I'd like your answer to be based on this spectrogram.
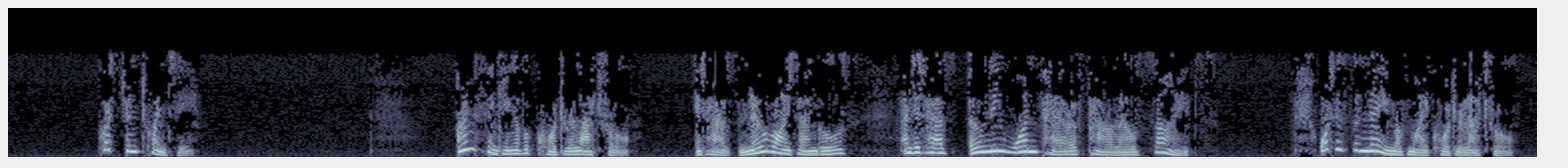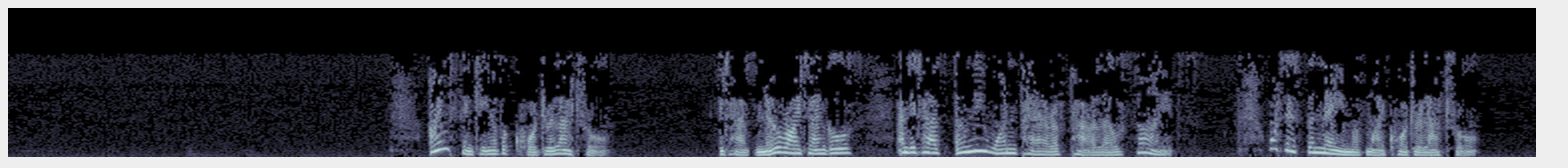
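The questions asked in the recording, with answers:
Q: What is the name of my quadrilateral?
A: Trapezium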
